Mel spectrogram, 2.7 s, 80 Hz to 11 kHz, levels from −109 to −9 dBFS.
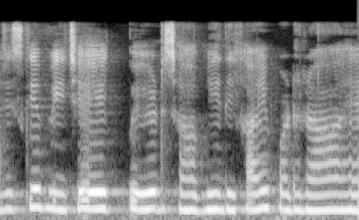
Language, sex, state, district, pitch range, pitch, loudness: Hindi, male, Uttar Pradesh, Shamli, 230-250 Hz, 240 Hz, -14 LUFS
